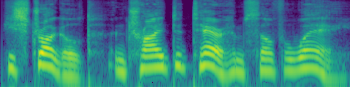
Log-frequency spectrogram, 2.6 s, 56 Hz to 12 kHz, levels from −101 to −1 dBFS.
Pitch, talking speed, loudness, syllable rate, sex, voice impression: 155 Hz, 185 wpm, -19 LUFS, 4.4 syllables/s, male, very masculine, old, tensed, slightly powerful, slightly dark, slightly soft, muffled, slightly fluent, raspy, cool, intellectual, refreshing, very sincere, calm, very mature, friendly, reassuring, very unique, slightly elegant, very wild, sweet, lively, slightly strict, intense, slightly modest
